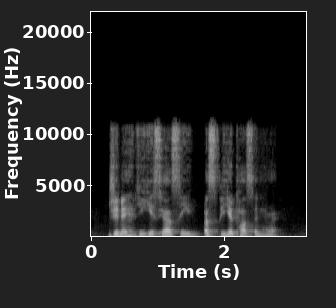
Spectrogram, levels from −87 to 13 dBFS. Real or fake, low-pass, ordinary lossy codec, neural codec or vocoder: fake; 10.8 kHz; Opus, 64 kbps; codec, 24 kHz, 1 kbps, SNAC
